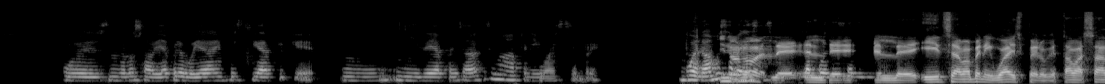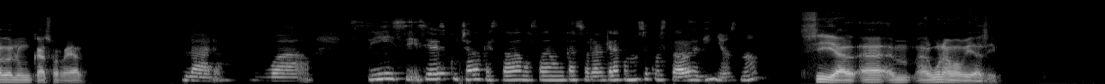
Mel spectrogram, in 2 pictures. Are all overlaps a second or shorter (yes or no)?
no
